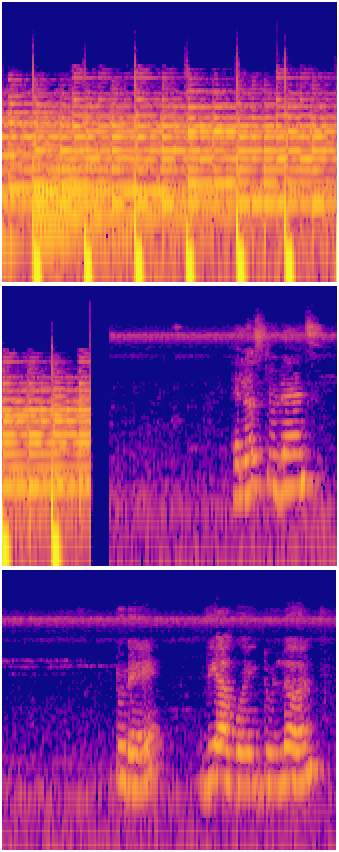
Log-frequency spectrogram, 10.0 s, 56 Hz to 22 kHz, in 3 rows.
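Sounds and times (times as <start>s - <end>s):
intro music with regular beat: 0.0s - 4.2s.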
